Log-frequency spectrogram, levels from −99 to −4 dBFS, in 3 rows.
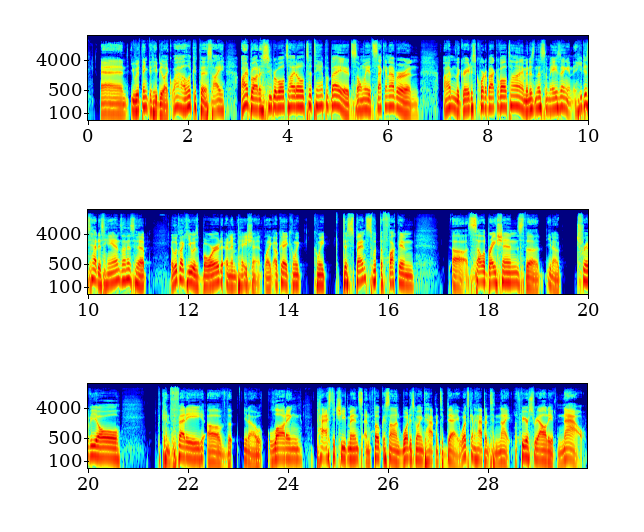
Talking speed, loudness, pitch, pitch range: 200 wpm, -20 LUFS, 125 Hz, 110-145 Hz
